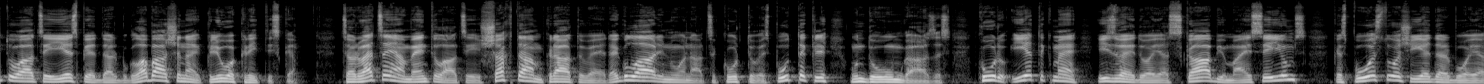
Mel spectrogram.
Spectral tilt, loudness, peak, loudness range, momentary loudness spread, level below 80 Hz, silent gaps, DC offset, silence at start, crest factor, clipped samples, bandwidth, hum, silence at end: -4.5 dB/octave; -17 LUFS; -2 dBFS; 1 LU; 9 LU; -44 dBFS; none; under 0.1%; 0 s; 16 dB; under 0.1%; over 20 kHz; none; 0 s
